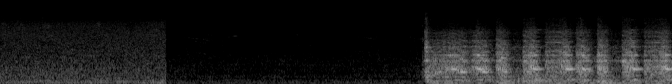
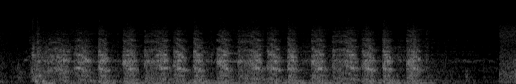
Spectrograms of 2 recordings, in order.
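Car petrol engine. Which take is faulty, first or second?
second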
